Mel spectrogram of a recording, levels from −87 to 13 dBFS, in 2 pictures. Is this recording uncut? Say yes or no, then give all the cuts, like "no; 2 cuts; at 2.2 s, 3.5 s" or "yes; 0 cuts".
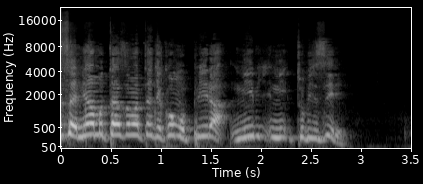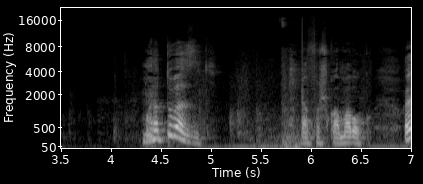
no; 1 cut; at 5.9 s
